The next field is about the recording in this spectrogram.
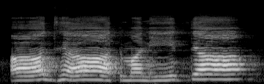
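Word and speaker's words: অধ্যাত্মনিত্যা: নিত্যা বিনিবেত কামাহত নিত্যাহ আচ্ছা এখানে অ আছে কিন্তু হ্যাঁ আ নেই অধ্যাত্মা নিত্যা বিনিবিত্যা কামাহত আচ্ছা এখানে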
